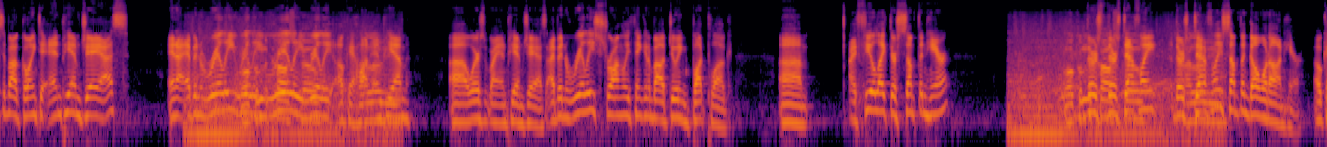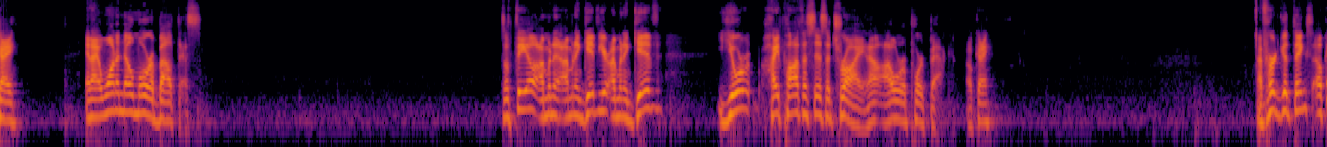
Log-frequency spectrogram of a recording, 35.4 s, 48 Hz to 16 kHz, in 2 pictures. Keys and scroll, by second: 0.0-0.5 typing, 1.1 Down, 1.3 Down, 1.4 Down, 1.9 Down, 2.1 Down, 2.2 Down, 2.6 ctrl+shift+Left, 3.1 ctrl+shift+Left, 3.3 ctrl+shift+Left, 3.5 ctrl+shift+Left, 3.6 ctrl+shift+Left, 3.8 ctrl+shift+Left, 4.0 ctrl+shift+Left, 4.1 ctrl+shift+Left, 4.3 ctrl+shift+Left, 4.5 ctrl+shift+Left, 4.5-5.5 typing, 6.5 Down, 6.7 Down, 6.8 Down, 7.0 Down, 7.2 Down, 7.2 Down, 7.4 Down, 7.7 Down, 8.0 ctrl+shift+Left, 8.2-9.2 typing.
